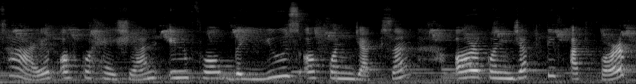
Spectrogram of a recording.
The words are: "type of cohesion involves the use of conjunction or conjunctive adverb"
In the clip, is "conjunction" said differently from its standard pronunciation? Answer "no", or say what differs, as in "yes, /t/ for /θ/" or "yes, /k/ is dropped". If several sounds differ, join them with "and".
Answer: yes, /ŋ/ is dropped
